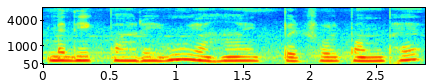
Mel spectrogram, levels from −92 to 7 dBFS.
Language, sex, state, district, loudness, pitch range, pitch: Hindi, female, Chhattisgarh, Raipur, -13 LUFS, 195-215 Hz, 200 Hz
